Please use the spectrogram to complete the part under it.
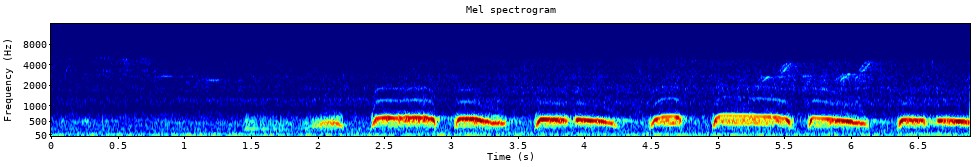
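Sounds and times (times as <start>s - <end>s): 
faint twittering of small birds: 0.0s - 6.8s
common wood pigeon song, deep muffled coo notes: 1.5s - 6.8s.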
